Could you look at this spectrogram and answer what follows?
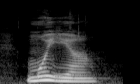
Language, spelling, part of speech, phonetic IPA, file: Ukrainian, моя, pronoun, [mɔˈja], Uk-моя.ogg
- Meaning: nominative/vocative feminine singular of мій (mij)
